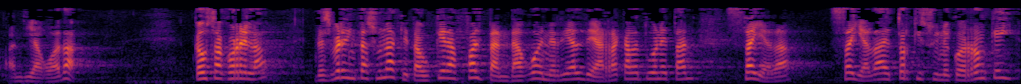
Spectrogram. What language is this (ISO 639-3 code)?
eus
